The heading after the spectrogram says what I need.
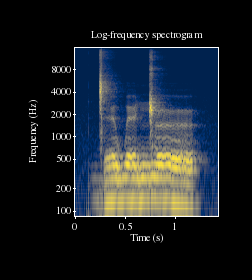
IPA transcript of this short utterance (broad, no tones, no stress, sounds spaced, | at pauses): ɡ͡ǀ ɛ w ɛ ŋ͡ǁ œ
